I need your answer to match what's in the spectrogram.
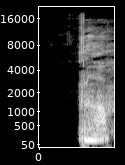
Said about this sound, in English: this is a yawn.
